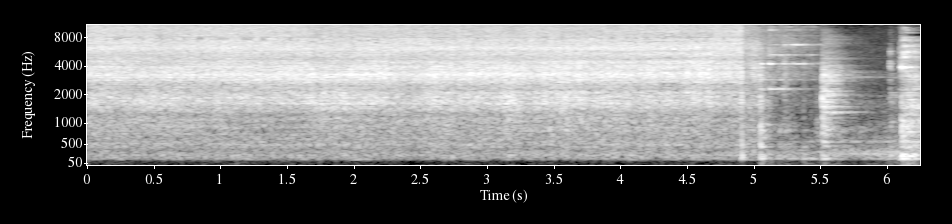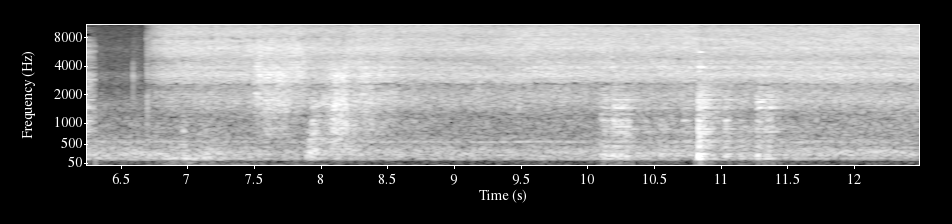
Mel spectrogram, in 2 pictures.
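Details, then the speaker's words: YesWelder Firstess MP200 plasma cutter cutting eighth-inch plate: a loud, even high hiss, dropping out briefly between passes, a decent cut; post flow was found off and turned on. "noticed there wasn't any post flow so i turned that on but i've got a pretty decent cut there"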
